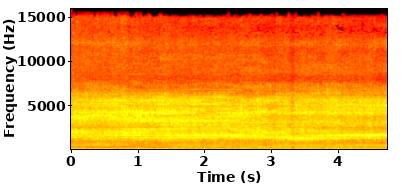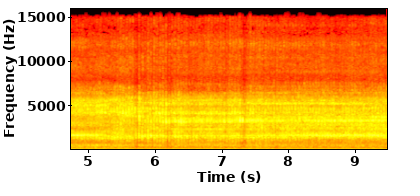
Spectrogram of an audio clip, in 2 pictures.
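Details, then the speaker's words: 2001 Porsche Boxster, 150,000 miles, engine idling while warming up after a radiator change: a rough, gritty whir over the engine hum from the belt drive; a failed pulley bearing. "I knew it was one of the pulleys. Is this one right here? Look at this. That is no good. So that's what's causing the problem."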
